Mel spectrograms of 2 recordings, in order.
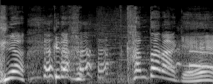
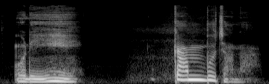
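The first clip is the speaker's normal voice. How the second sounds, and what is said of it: Imitates an old man character's voice. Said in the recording (Korean): “성대모사 달인이거든요 ... 세계적으로 화제인 오징어 게임에 노인 오일남 성대모사요 ... 느낌, 느낌만”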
